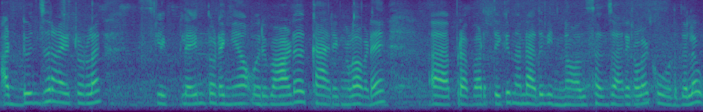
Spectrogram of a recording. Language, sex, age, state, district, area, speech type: Malayalam, female, 18-30, Kerala, Idukki, rural, spontaneous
